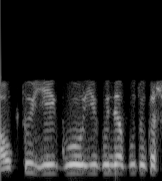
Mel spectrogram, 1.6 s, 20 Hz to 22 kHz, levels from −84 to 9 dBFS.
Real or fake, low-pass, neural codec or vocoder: real; 3.6 kHz; none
